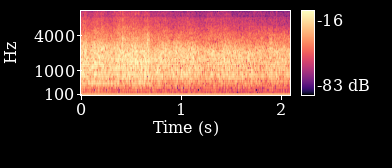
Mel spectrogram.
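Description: A church conference audience claps steadily and densely for Jesus throughout, a continuous wash of many hands with no voices over it, holding an even, fairly loud level to the end.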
